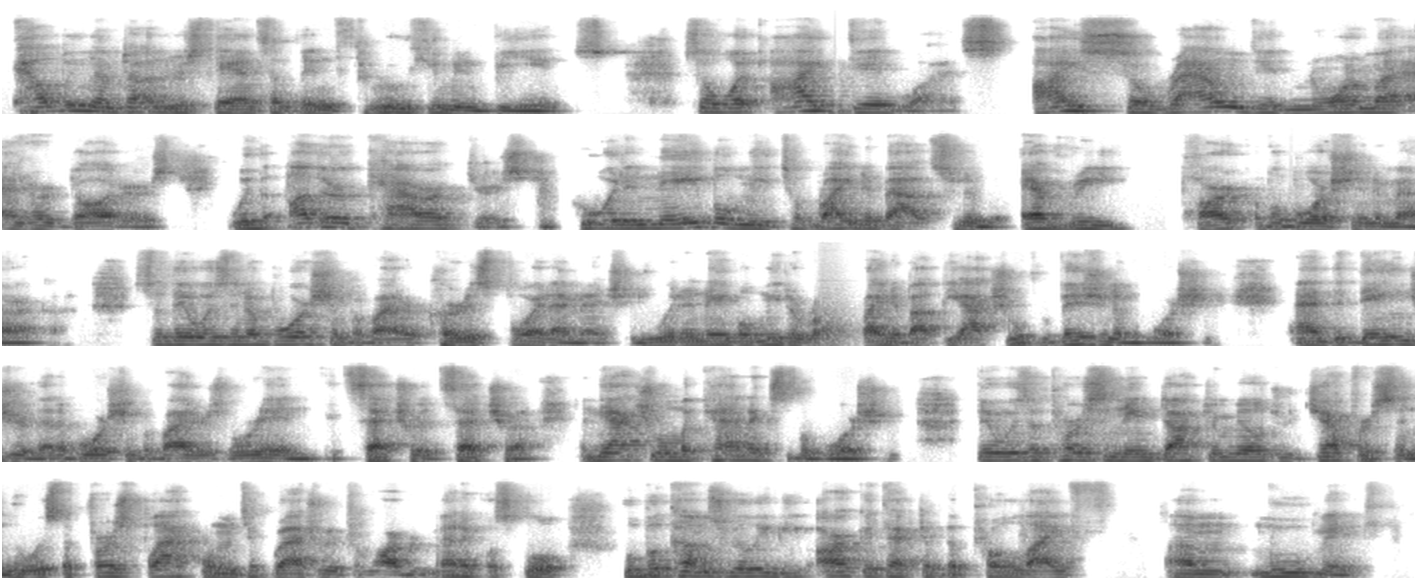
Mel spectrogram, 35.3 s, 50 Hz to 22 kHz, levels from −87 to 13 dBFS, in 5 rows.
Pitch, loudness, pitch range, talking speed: 125 Hz, -22 LUFS, 115-135 Hz, 180 wpm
